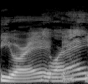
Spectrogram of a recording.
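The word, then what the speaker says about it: Bioré: Biore.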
